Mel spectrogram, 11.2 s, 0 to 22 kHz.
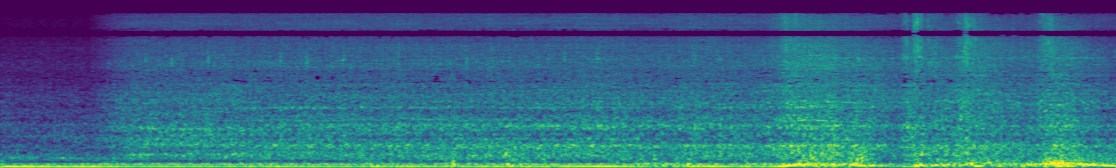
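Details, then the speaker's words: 1971 Ford F100 V8 after replacing worn paper header gaskets with Remflex gaskets and metal collector gaskets, chilly evening; steady low rumble with short throttle blips, exhaust tick and rattle gone. Normal running, no exhaust tick. "i'm not a tick tick tick anymore that rattling"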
